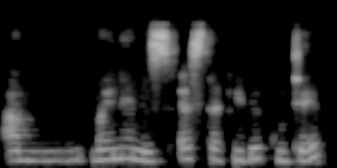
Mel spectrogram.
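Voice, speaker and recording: A woman's voice: mid-range voice, little pitch movement, mellow, slightly rough, no room sound, rough recording. A young woman in her twenties from South Sudan, a footballer answering interview questions with frequent fillers and restarts. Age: 20s. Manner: halting, many fillers and restarts. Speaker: guest, footballer.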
